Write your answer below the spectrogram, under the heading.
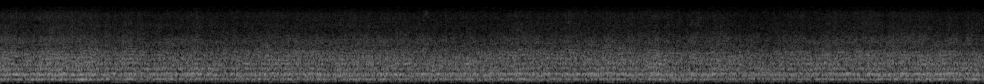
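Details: Steady, full buzzing of many bees at close range, a rich continuous drone with layered humming tones and no breaks.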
